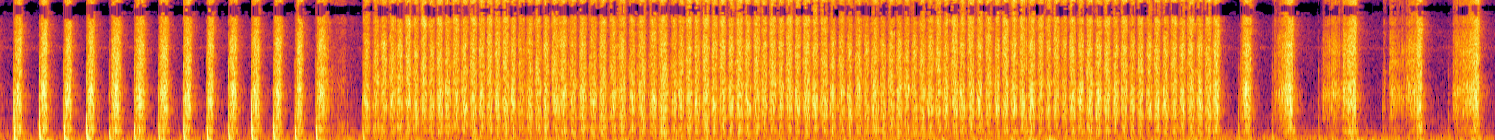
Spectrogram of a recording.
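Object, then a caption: Rubber shoe sole scrubbed with a wire brush. A black textured rubber sneaker outsole, held in the hand, is scrubbed rapidly with a wooden-handled wire-bristle brush. Quick, evenly spaced scratching strokes give way to a continuous, bright, hissing scrub for several seconds, then separate strokes return at the end.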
